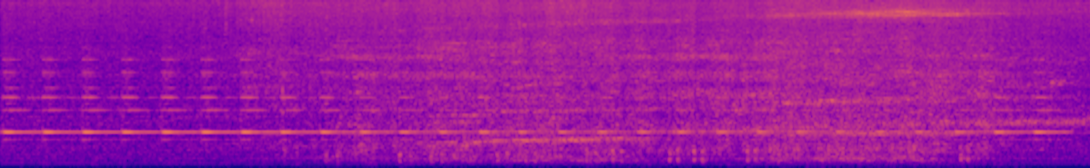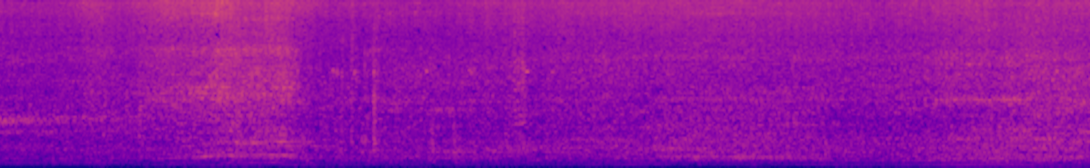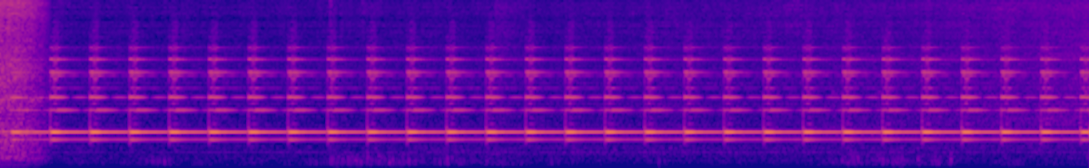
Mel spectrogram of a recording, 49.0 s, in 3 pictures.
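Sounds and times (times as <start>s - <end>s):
train wheels rumbling: 0.0s - 33.4s
train whine: 0.0s - 34.0s
distant rail noise: 0.0s - 49.0s.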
